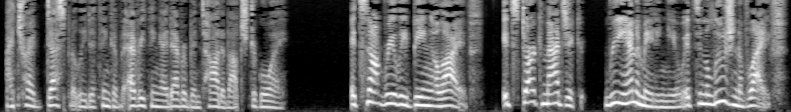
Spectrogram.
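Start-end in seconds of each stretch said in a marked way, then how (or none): 4.4-9.9 higher and louder, desperate argument; desperate insistence. Acted. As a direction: argue it desperately. Captive arguing desperately.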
